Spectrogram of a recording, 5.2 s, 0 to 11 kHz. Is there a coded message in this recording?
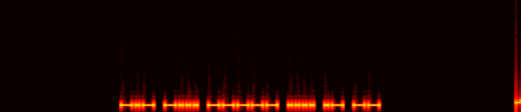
Yes: Morse code from 1.2 to 3.8 s, heard as a keyed tone, about 34 wpm, 700 Hz. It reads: KB0HAM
